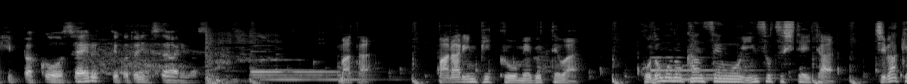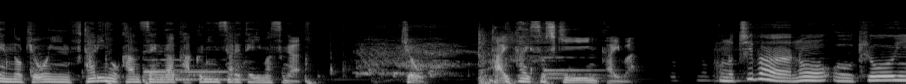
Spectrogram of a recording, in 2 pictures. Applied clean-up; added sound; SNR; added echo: classical method log-MMSE.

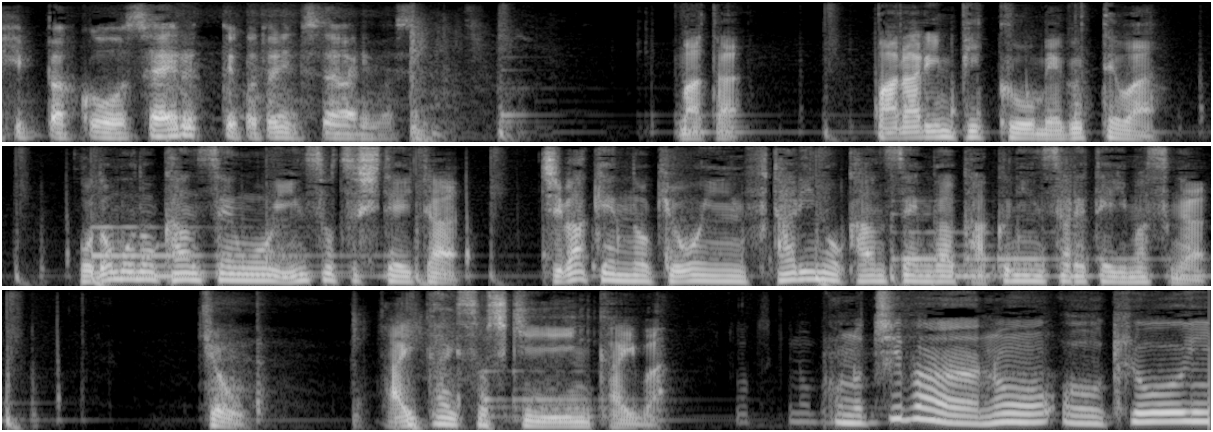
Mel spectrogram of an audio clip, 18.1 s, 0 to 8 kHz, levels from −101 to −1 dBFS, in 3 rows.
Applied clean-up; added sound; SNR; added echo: neural mask model RNNoise.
